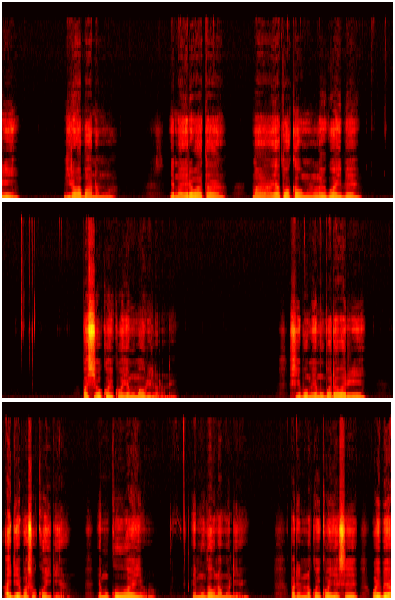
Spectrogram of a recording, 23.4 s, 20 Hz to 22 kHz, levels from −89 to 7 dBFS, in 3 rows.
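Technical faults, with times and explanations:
No technical faults detected.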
